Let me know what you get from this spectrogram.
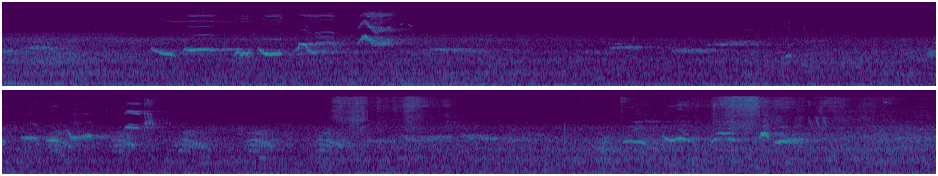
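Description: Birds chirping and calling: short notes scattered throughout, with a quick run of about six notes around the middle, over a steady low rumble.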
